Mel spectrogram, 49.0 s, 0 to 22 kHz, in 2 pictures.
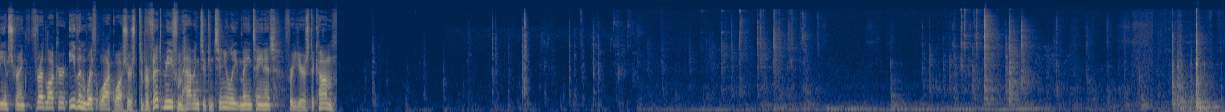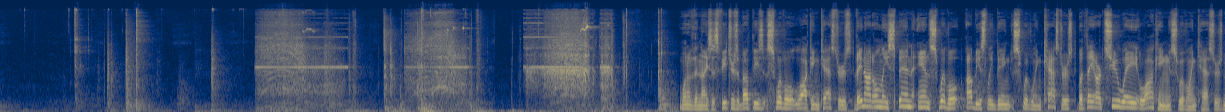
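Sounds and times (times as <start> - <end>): cordless drill running: 29.6 - 31.5, 32.6 - 33.9, 35.0 - 36.8.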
